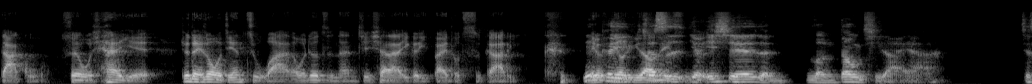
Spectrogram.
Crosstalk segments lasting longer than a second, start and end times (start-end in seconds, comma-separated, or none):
5.8-7.2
